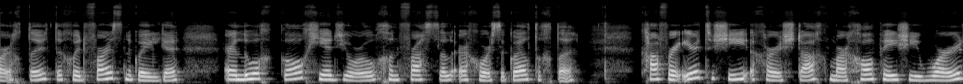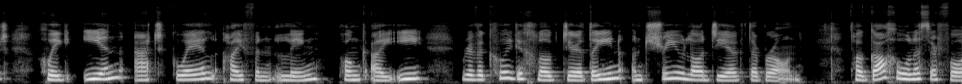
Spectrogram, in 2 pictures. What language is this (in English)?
English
